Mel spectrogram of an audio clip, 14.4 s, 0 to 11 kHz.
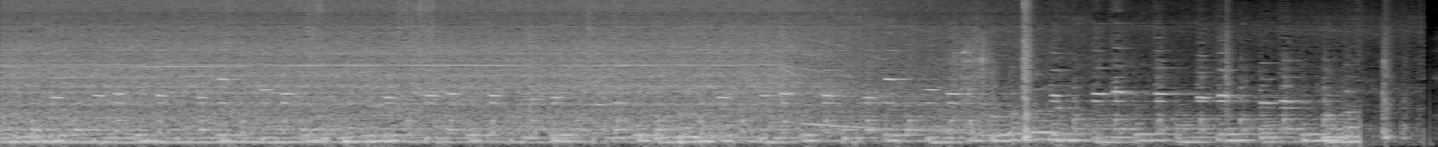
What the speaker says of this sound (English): powermate bags canister vacuum cleaner. And here we have the Henry HVR200.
